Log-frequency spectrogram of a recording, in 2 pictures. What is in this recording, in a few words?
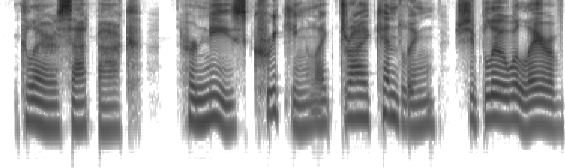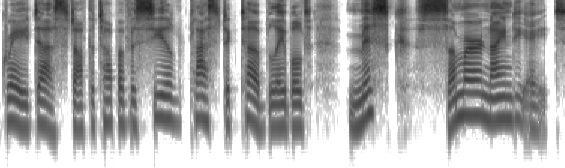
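Family Drama M F Tender moment in a long marriage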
